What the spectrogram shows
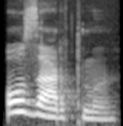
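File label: "ог артмы", Komi, female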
